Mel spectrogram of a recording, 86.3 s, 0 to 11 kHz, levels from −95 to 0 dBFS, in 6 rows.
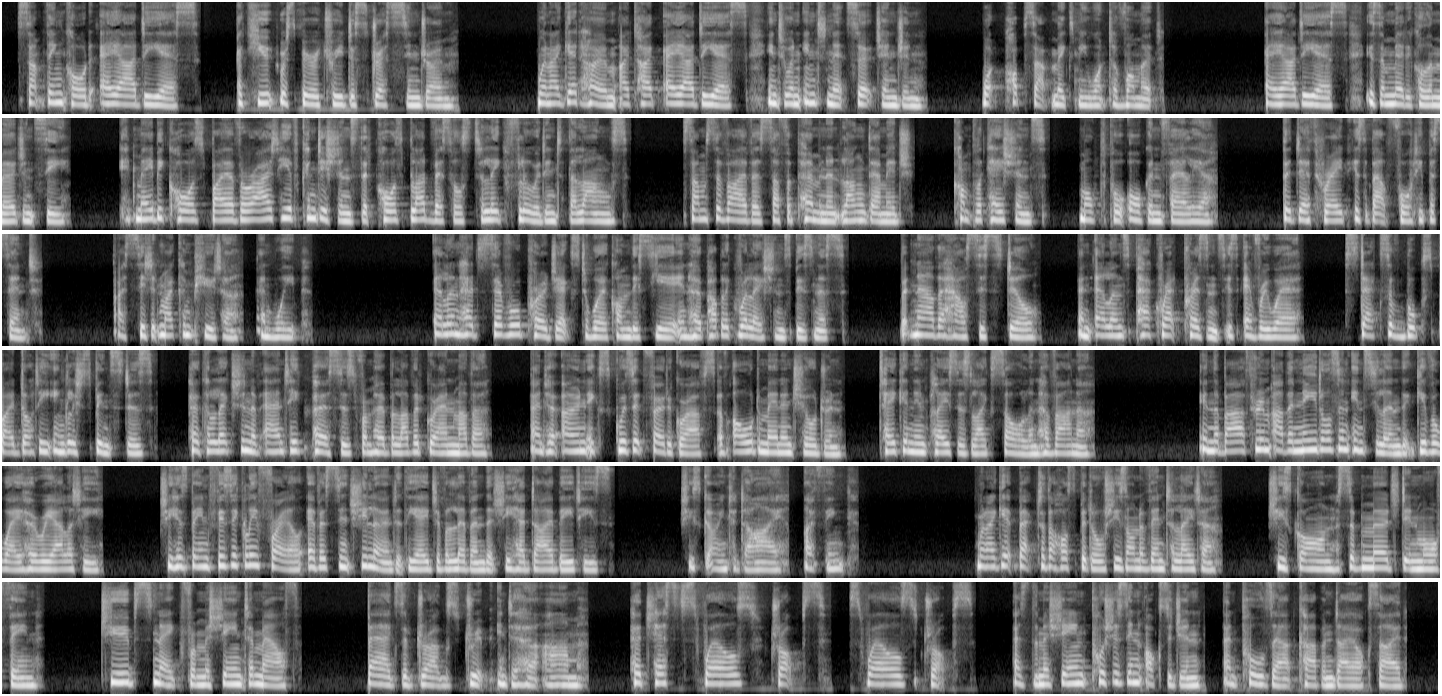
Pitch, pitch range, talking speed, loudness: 210 Hz, 190-230 Hz, 150 wpm, -20 LUFS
